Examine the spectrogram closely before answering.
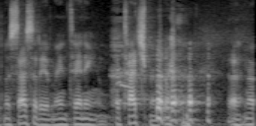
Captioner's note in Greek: Γέλια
